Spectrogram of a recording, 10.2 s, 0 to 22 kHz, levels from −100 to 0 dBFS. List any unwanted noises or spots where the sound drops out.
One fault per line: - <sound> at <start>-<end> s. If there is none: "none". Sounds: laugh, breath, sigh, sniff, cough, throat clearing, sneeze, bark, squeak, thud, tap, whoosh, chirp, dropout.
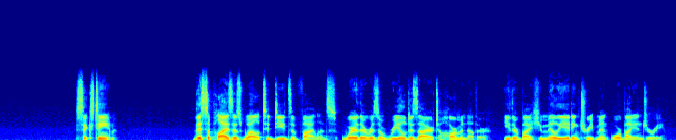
none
